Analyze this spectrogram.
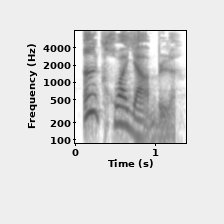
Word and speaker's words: incroyable: Incroyable. Okay, same thing here for the final E. Don't pronounce it.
